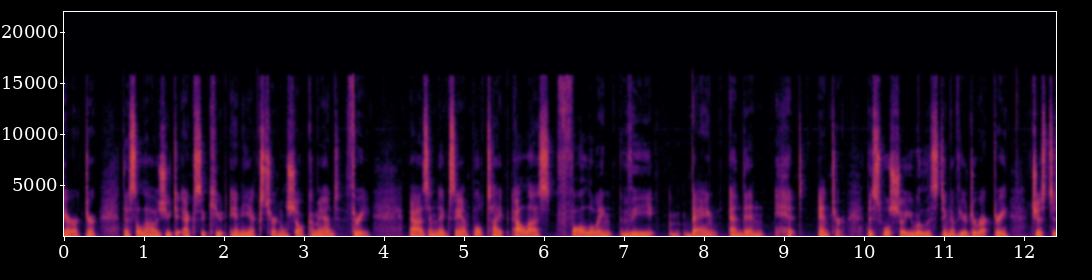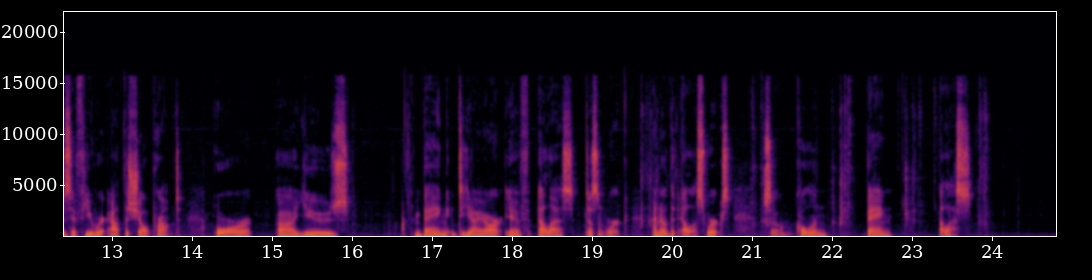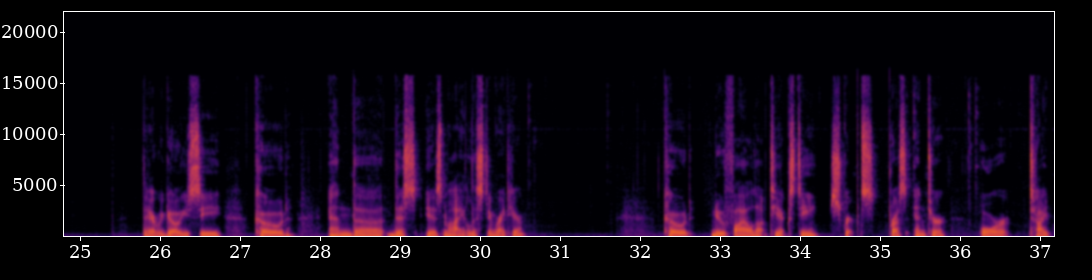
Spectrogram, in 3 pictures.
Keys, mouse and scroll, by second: 19.6 Escape, 21.1-23.5 typing, 23.8 Return, 30.6 click, 35.4 click, 36.1 click.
